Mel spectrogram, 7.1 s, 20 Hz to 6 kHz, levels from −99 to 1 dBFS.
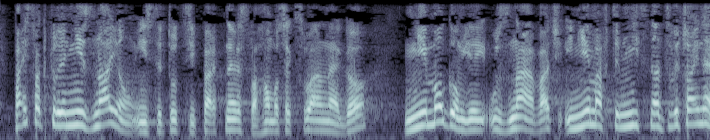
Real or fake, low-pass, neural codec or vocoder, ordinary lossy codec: real; 5.4 kHz; none; none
